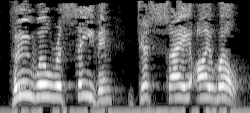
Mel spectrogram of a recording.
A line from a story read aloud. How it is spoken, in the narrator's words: one man shouted out from the congregation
